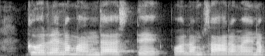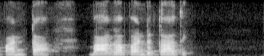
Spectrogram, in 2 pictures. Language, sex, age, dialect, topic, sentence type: Telugu, female, 18-24, Utterandhra, agriculture, statement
